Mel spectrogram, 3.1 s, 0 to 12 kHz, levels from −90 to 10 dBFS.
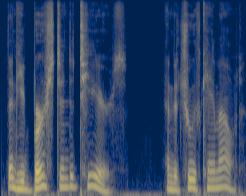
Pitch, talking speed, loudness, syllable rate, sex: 140 Hz, 195 wpm, -20 LUFS, 4.5 syllables/s, male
